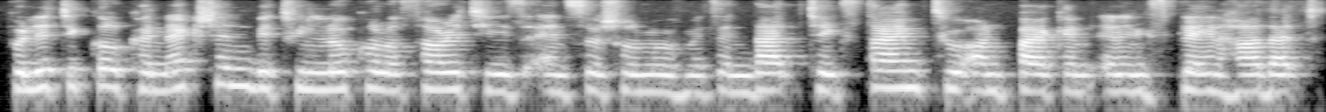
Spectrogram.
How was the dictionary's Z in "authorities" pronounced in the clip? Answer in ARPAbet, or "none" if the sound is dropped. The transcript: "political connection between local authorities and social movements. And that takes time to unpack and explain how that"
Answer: Z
